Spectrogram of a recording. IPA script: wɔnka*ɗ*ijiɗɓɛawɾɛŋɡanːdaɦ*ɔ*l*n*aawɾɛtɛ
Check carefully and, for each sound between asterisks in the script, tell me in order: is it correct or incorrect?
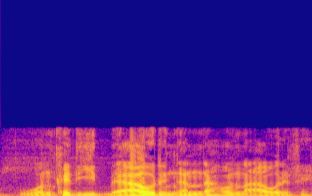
incorrect, correct, correct

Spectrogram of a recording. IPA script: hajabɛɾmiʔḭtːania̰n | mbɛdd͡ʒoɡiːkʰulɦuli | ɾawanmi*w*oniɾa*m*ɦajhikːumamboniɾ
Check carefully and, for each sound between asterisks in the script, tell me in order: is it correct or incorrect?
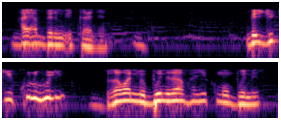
incorrect, correct

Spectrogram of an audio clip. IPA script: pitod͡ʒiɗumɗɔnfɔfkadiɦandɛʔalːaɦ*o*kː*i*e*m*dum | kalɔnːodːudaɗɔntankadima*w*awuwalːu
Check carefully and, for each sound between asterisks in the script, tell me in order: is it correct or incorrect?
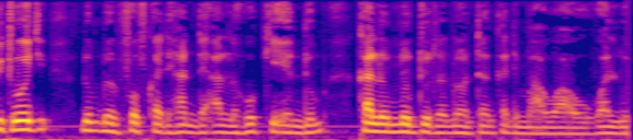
correct, correct, incorrect, correct

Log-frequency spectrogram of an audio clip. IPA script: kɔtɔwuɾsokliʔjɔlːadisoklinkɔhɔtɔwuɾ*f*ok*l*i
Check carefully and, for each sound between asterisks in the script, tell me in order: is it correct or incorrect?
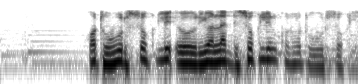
incorrect, correct

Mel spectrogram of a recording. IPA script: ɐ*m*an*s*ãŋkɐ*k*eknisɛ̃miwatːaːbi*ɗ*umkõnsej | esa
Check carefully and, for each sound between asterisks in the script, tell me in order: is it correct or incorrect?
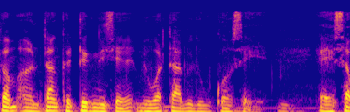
correct, incorrect, incorrect, incorrect

